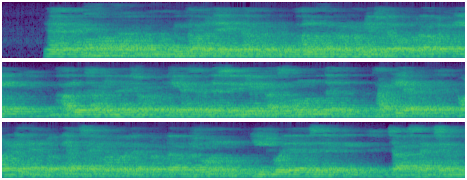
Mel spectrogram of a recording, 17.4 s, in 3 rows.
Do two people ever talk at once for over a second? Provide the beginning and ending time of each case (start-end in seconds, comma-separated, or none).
2.3-4.7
